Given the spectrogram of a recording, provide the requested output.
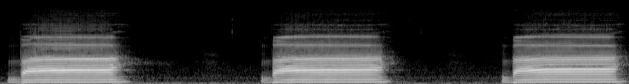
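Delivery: teacher drilling the letter aloud; model letter name. Shown as a demonstration. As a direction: pronounce বা distinctly for pupils to copy. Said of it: "উচ্চারণ করতে থাকবেন".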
